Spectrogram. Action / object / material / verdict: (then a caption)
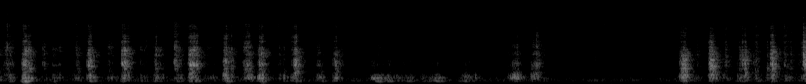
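scrape / scratch-art card scratched with a wooden stylus / coated paper / none. A thin wooden stylus held in the fingers scratches away the black coating of a flat scratch-art card page with a colourful underwater motif, lying on a table while the other hand holds the page down. Quick, uneven rasping scratch strokes follow one another at about three per second, dry and papery with a mid-range body around 870 Hz and bright edges. A short quiet pause comes near the end before a final burst of scratching.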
